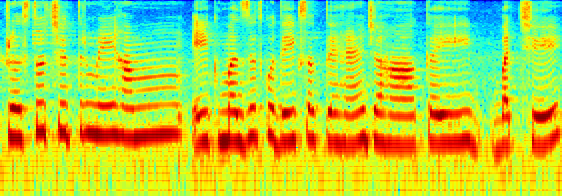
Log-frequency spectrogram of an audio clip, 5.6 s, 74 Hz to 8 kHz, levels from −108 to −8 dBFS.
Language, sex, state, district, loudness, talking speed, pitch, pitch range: Hindi, female, Haryana, Rohtak, -16 LUFS, 140 wpm, 280 Hz, 265-315 Hz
